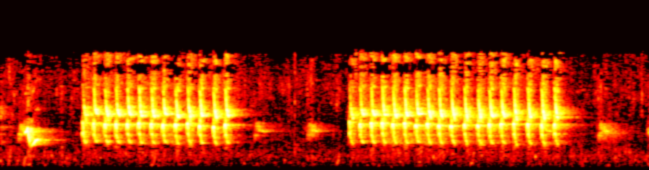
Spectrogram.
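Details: Konin white-eye in 'muntah beling' song style, used as master material for magpie-robins: a sharp downslurred chip, then two harsh rapid trills of about a second each, with soft chirps between.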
